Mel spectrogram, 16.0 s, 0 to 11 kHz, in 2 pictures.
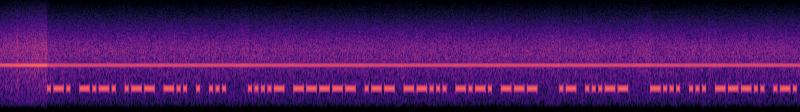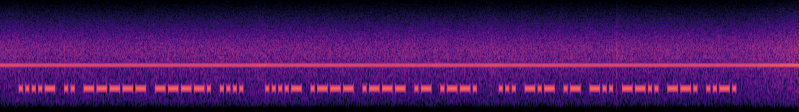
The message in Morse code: RCWDES 40W7CO A3 BS8R 4I09H 4JJAP SKADZGF

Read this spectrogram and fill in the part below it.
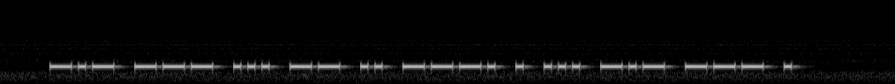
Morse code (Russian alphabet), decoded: КОСМИЧЕСКОЕ

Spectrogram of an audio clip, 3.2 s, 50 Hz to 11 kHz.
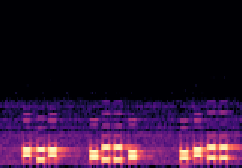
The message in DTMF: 020 7337 4066

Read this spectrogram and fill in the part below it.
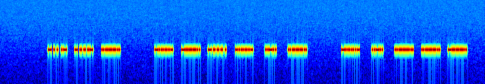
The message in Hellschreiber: MAS DEPOIS DISSE

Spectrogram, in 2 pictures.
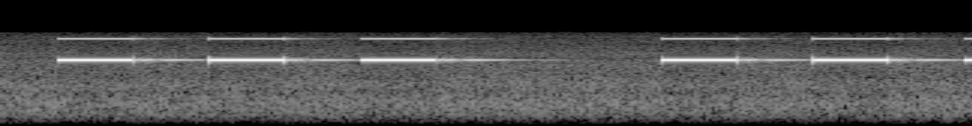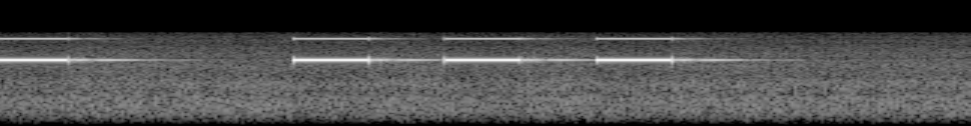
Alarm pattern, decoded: temporal three

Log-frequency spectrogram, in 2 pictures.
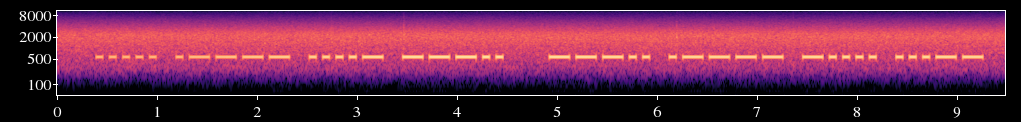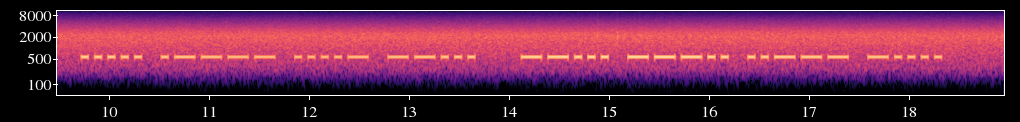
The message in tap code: none

